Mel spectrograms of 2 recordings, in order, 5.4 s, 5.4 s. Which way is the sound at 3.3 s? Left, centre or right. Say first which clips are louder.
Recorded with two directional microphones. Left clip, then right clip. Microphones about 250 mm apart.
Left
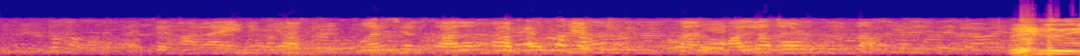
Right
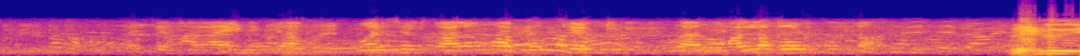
Right 2 dB; centre.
